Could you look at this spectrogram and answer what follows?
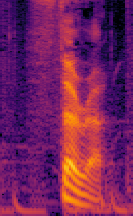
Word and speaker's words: thorough: The first word I'm going to spell is T-H-O-R-O-U-G-H. What's that word? Thorough. Thorough is the correct pronunciation. That's the British pronunciation, the correct one. In America, they say thorough, but I don't.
